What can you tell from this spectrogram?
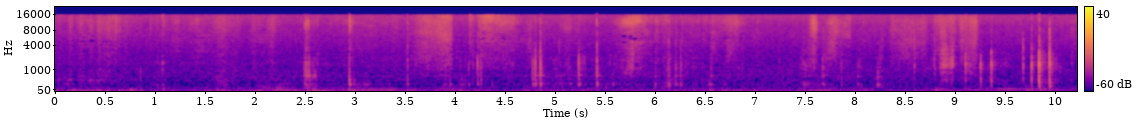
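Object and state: Cardboard book slipcase.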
